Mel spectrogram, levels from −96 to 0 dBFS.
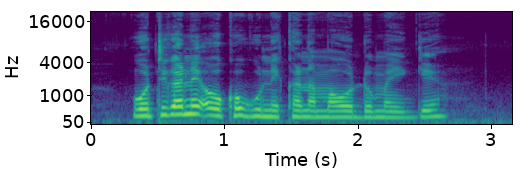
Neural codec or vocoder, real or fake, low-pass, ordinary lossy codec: none; real; none; none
